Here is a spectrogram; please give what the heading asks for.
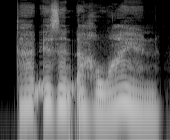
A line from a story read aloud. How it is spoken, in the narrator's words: Rose muttered very quietly to herself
